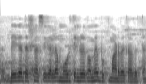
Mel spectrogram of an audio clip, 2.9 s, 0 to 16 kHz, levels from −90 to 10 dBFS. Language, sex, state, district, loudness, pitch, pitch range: Kannada, female, Karnataka, Raichur, -15 LUFS, 150 Hz, 140-160 Hz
